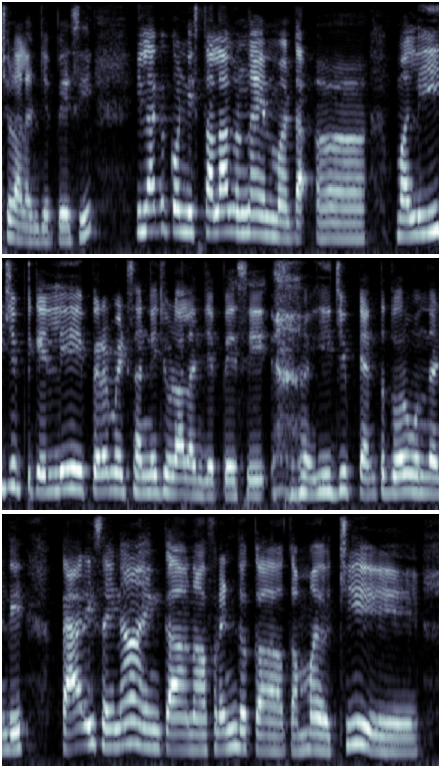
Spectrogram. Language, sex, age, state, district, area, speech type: Telugu, female, 30-45, Andhra Pradesh, Sri Balaji, rural, spontaneous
